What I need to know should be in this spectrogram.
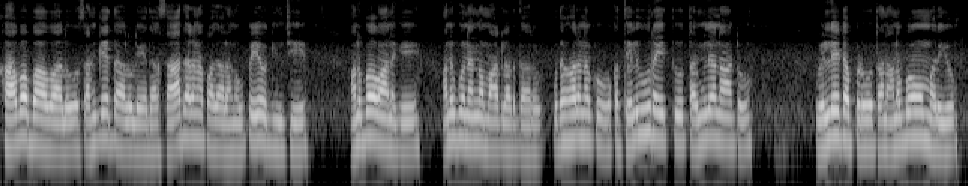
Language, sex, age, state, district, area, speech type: Telugu, male, 18-30, Telangana, Nizamabad, urban, spontaneous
